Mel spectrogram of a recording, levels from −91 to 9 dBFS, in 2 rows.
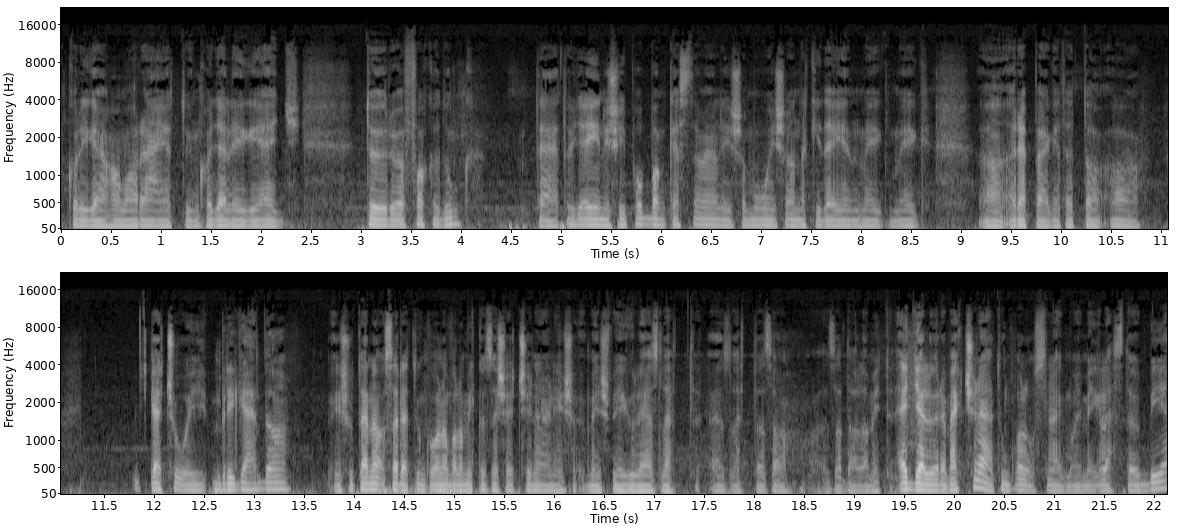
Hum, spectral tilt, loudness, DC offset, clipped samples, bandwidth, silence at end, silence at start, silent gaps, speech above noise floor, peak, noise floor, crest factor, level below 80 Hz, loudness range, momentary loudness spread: none; -5 dB/octave; -24 LUFS; under 0.1%; under 0.1%; 12 kHz; 0 s; 0 s; none; 27 dB; -2 dBFS; -50 dBFS; 22 dB; -40 dBFS; 5 LU; 13 LU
